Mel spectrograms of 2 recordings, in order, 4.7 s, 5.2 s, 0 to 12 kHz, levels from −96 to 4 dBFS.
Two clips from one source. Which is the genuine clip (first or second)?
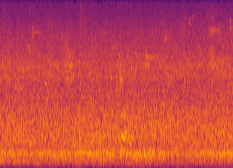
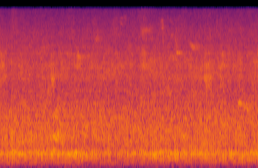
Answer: first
